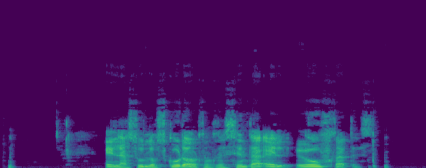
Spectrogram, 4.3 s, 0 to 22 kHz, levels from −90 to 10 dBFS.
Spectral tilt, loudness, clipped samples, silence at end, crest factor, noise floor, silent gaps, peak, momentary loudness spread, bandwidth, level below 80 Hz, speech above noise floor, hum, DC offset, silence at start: -4.5 dB/octave; -18 LUFS; under 0.1%; 0.4 s; 18 dB; -51 dBFS; none; -2 dBFS; 12 LU; 9 kHz; -56 dBFS; 33 dB; none; under 0.1%; 0.1 s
